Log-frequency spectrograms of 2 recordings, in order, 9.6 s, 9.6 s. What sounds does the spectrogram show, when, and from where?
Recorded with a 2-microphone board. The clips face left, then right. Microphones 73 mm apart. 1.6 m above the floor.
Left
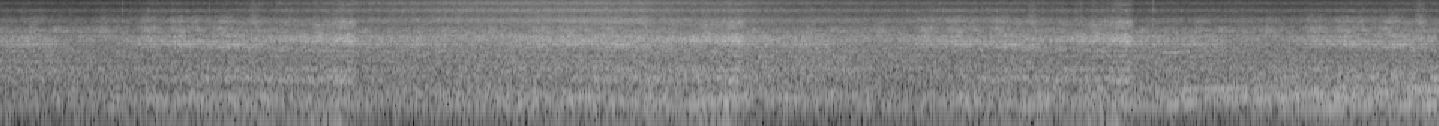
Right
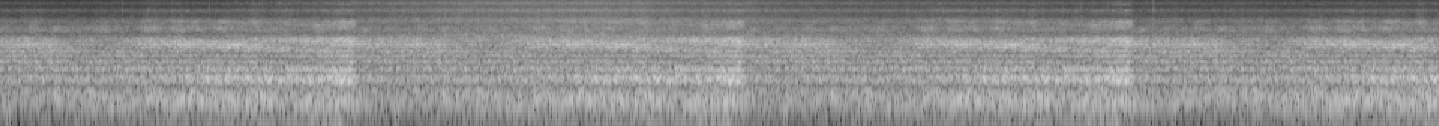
0.0 s an aircraft: 45° right (ahead or behind)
